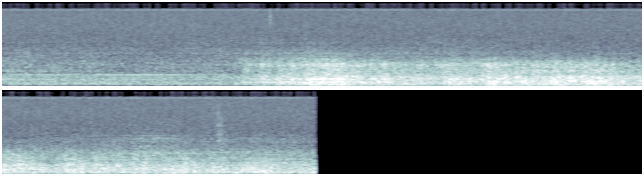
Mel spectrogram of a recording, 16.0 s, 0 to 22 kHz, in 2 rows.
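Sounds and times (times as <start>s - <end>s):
rolling thunder: 2.9s - 12.0s.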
